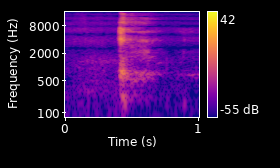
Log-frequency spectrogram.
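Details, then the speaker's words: A child with allergic nasal congestion and mouth breathing coughs once, short and sharp with a breathy tail; the cough worsened after eating potato chips, with crying through the day. "因为昨天吃了一个 potato chips， 所以让他咳嗽增加，再加上他的过敏鼻塞，用嘴巴呼吸，所以呢就更难过了。"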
